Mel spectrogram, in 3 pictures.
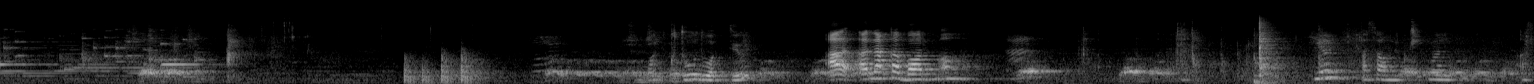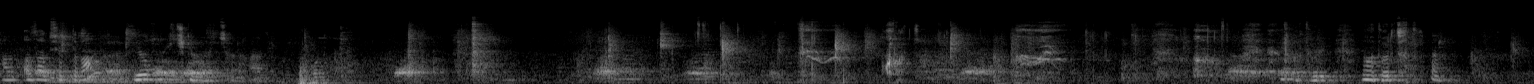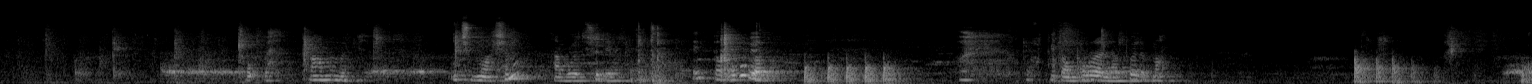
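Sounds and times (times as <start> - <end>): knuckles knocking on metal door: 38.7 - 39.8.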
